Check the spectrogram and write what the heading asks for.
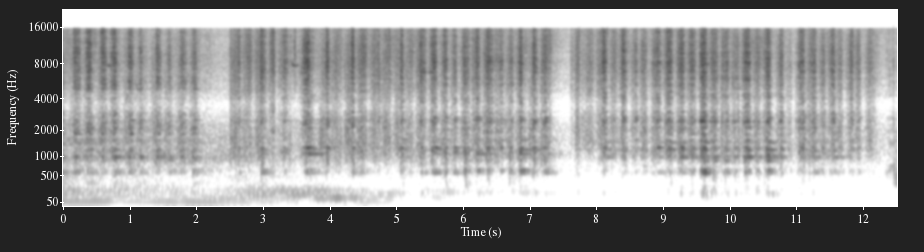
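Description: Wheel brush scrubbing back and forth inside a wet alloy wheel's spokes and barrel: a rhythmic scratchy rubbing of about four strokes a second. It pauses briefly about two seconds in and again just past seven seconds.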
